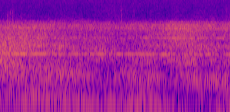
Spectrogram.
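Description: A large airliner takes off from O'Hare International Airport, producing a loud, continuous low rumble and roar of jet engines heard from nearby outdoors, with no voices.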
